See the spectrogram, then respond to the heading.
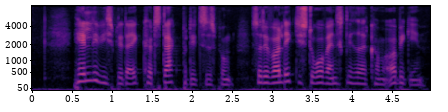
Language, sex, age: Danish, female, 30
